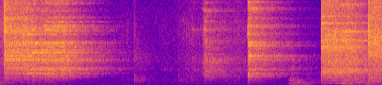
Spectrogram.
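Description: Hammer smashing a plate inside a garbage bag, a loud crash with rattling shards fading out, then a few sharp blows and a ringing ceramic clink, ending in another hard smash.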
